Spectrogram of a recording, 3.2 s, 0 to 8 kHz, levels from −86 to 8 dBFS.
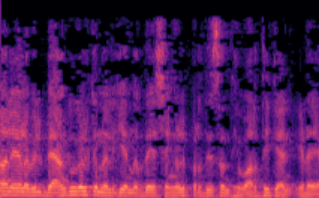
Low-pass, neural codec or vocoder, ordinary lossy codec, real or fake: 7.2 kHz; none; MP3, 32 kbps; real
